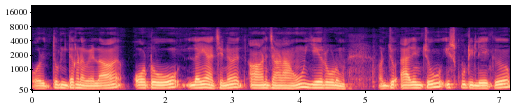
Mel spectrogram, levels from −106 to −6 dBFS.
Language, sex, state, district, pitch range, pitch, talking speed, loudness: Garhwali, female, Uttarakhand, Tehri Garhwal, 120-145 Hz, 130 Hz, 165 wpm, -14 LUFS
